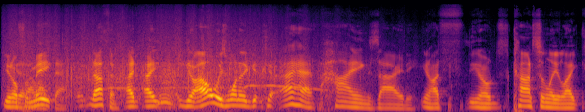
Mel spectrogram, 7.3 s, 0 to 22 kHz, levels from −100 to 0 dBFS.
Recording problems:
crowd noise; noticeable; throughout; 10 dB below the speech

